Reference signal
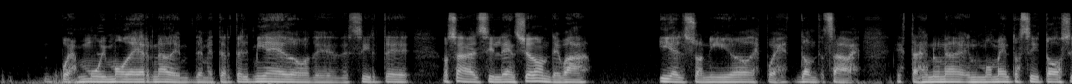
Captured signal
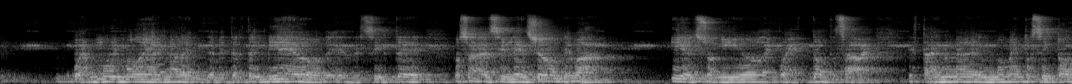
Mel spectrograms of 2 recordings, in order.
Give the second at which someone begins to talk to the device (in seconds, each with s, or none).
none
